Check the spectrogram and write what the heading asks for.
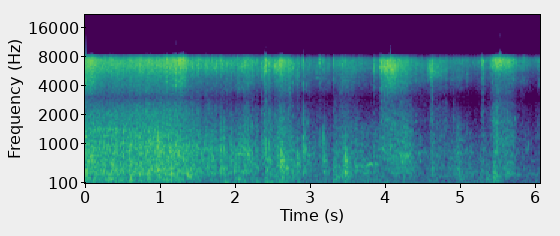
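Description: Shovels scraping and turning a wet concrete mix by hand on the ground: a gritty scraping that is heaviest for the first couple of seconds, then comes in shorter strokes. A steady high hiss runs behind it.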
